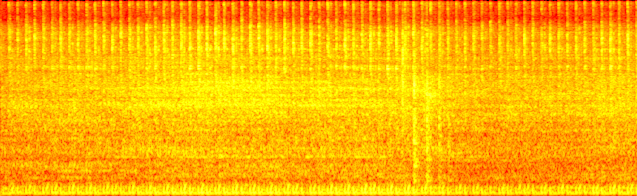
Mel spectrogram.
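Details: Walker mower that had been backfiring through the carburetor, running before a grass mowing test: steady even thump about four beats a second, smooth with no misses or knocks, normal running.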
